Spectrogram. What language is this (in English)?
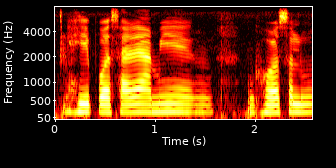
Assamese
